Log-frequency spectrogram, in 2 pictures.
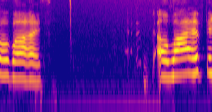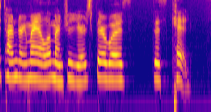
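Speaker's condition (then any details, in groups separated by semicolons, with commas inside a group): Cerebral palsy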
